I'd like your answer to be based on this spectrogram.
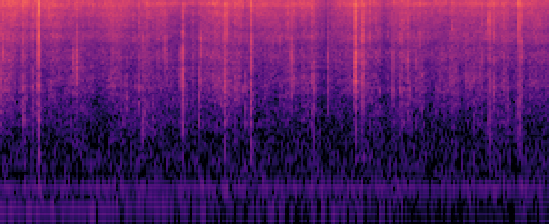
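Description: Long red-painted nails and fingertips scratch and rub the front waist area of worn light blue denim jeans. Soft, bright scratching and crinkling textures are broken by short, sharp scraping accents, over a quiet, steady low hum.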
